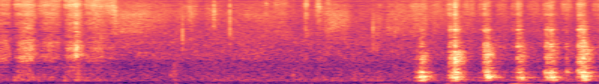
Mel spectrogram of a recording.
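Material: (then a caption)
Coated paper. A wooden stylus scratches across a flat, black-coated scratch-art card, making dry, raspy scraping strokes. A couple of light scratches come first, then a quiet pause, then six quick, evenly spaced strokes that each rasp briefly and stop dead.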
